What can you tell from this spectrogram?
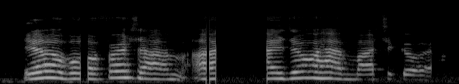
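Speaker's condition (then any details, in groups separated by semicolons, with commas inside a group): ALS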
